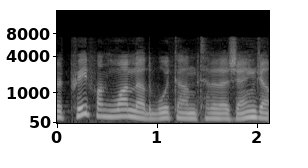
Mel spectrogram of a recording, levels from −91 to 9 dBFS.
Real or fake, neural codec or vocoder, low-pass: fake; codec, 16 kHz, 0.5 kbps, FunCodec, trained on LibriTTS, 25 frames a second; 7.2 kHz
